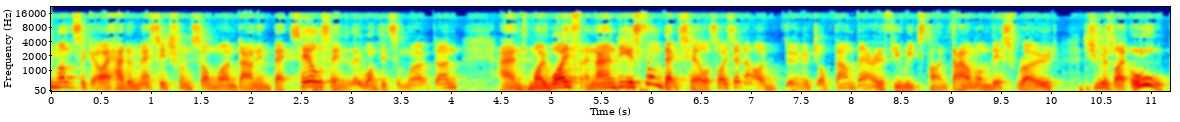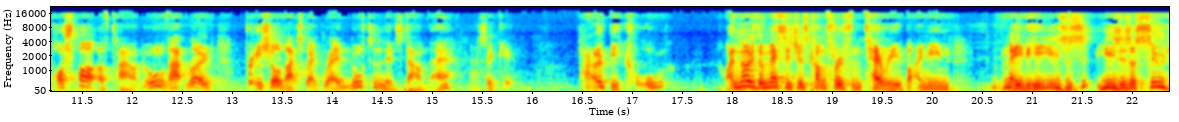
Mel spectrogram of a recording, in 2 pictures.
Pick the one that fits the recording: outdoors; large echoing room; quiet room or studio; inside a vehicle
large echoing room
